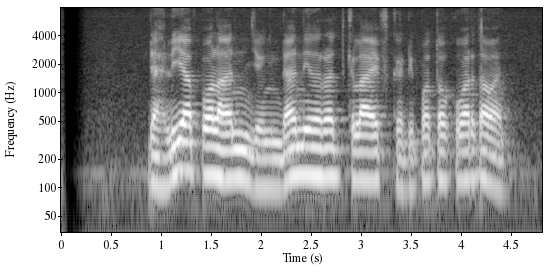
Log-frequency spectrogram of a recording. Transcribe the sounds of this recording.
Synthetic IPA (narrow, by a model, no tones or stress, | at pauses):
dahliapoland͡ʒɨŋdanilrɛt̪̚klajfkɨrdipɔt̪ɔkuwart̪awan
